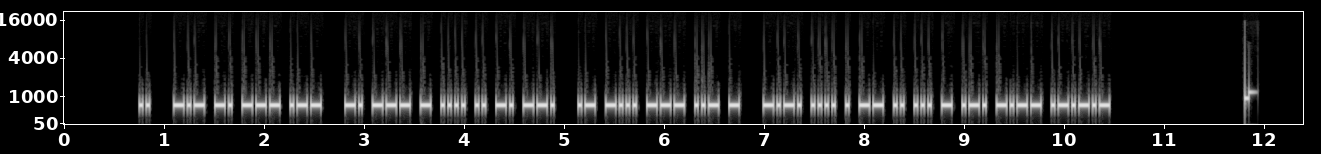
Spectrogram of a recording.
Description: Morse code, heard as a keyed tone, about 36 wpm, 700 Hz. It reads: I KNOW NOTHING ABOUT CHEMISTRY.
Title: Sentences from Top 1000 Words - Review Part 6 - 35wpm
